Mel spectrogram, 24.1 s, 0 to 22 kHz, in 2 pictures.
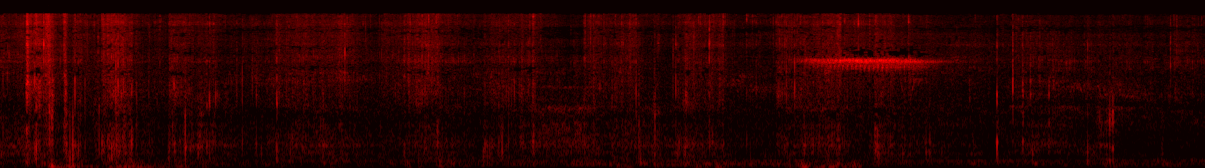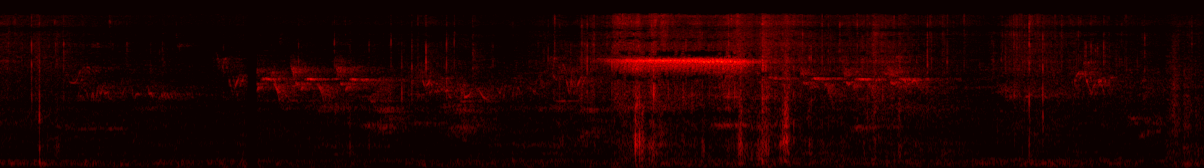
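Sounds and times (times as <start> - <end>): faint outdoor ambience: 0.0 - 24.0.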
